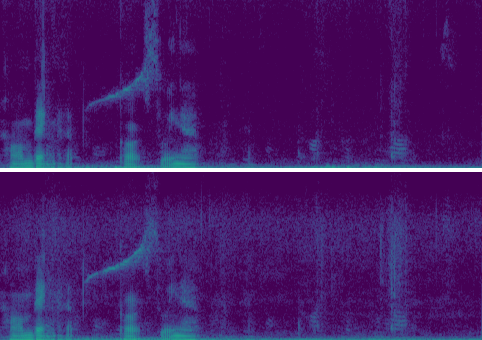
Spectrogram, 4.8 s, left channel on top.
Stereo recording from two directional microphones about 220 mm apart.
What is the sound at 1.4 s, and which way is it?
Speech, 10° left (ahead or behind).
